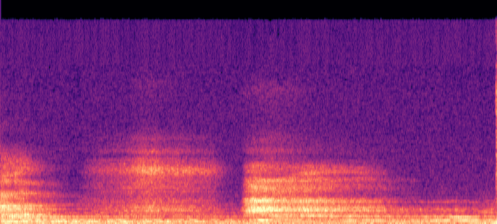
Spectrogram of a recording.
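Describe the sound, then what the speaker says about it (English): Full, slow exhales during a back flexibility stretching routine, a long airy breath followed by a stronger second exhale, close and steady with no talking. "Nice full exhales."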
